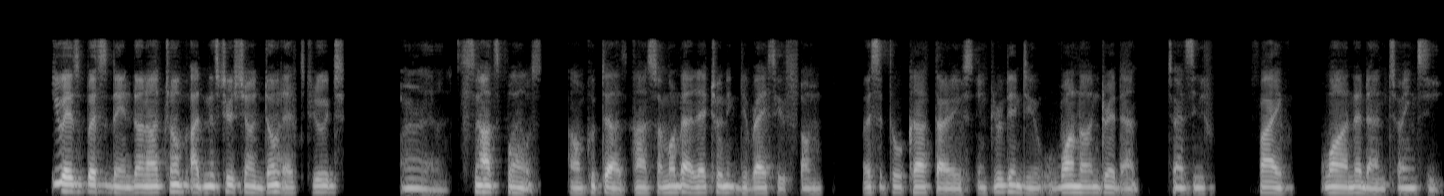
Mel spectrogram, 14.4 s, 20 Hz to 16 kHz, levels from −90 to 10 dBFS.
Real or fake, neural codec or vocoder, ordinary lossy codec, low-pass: fake; codec, 16 kHz, 1 kbps, FunCodec, trained on LibriTTS, 50 frames a second; none; 7.2 kHz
